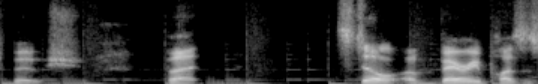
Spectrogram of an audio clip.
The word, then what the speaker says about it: Boushh: I'm pretty sure it's pronounced Bouch, not Bow. I like Bosch better, but I think it's Bouch, but still a very pleasant surprise.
